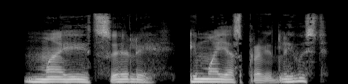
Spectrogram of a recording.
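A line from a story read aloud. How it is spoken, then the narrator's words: Muffled objection. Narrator (Russian): глухо возразил Олег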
